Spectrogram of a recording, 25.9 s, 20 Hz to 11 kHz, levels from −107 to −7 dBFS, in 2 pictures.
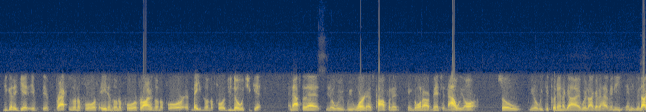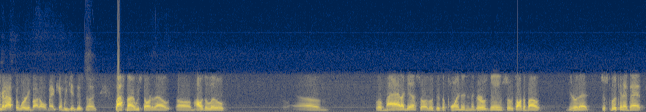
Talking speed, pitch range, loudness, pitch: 260 wpm, 95-115 Hz, -20 LUFS, 105 Hz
